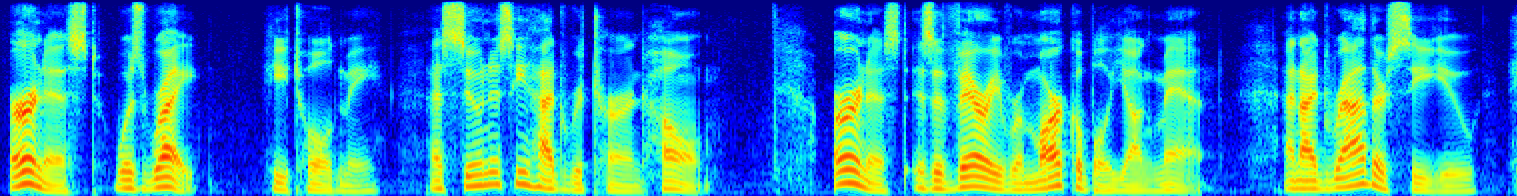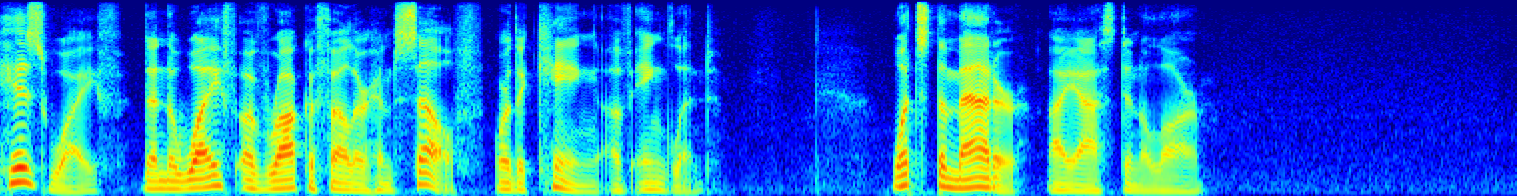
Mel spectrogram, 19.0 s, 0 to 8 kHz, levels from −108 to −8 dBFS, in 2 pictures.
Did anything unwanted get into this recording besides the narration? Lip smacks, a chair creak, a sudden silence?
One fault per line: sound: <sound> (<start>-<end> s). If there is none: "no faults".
no faults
